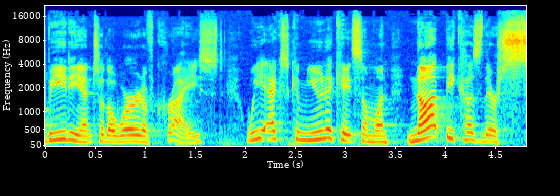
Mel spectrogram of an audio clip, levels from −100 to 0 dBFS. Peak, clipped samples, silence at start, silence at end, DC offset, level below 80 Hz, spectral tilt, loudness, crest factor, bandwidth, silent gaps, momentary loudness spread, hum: -2 dBFS; under 0.1%; 0 s; 0 s; under 0.1%; -68 dBFS; -3 dB/octave; -22 LUFS; 20 dB; 19 kHz; none; 12 LU; none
